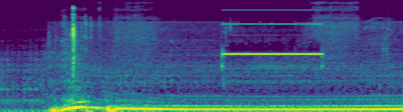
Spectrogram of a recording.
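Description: A Lamborghini Gallardo engine restarting: a quick starter whir and catch, then a steady, loud low idle rumble close by, with a faint high tone over it for about a second.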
